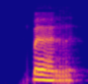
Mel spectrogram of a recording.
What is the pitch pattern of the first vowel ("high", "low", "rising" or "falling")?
low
